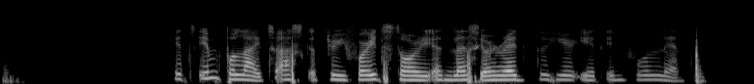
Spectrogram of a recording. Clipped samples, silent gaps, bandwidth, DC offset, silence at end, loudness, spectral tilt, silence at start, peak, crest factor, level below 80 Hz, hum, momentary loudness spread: under 0.1%; 0.35-1.73 s, 5.31-5.36 s, 6.86-6.90 s; 7 kHz; under 0.1%; 0.5 s; -28 LUFS; -6.5 dB/octave; 0.05 s; -8 dBFS; 20 dB; -64 dBFS; none; 13 LU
